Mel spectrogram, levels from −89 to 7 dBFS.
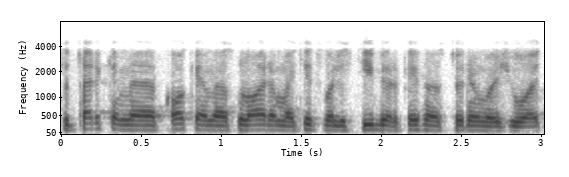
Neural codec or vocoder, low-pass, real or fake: none; 7.2 kHz; real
